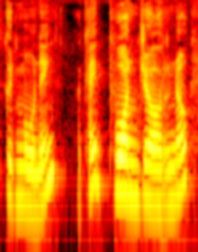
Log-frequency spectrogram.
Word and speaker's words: buongiorno: Okay, buongiorno. See if you can roll your R's.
